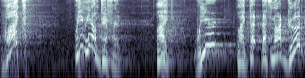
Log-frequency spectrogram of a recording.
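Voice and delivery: a squeaky rising What? then worried questions; playing his younger self, puzzled and a bit hurt; startled disbelief. Retelling the student's remark, acting out anxious disbelief. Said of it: "And I was like".

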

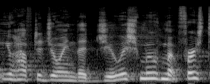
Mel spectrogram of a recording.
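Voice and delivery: normal talking voice

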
